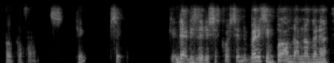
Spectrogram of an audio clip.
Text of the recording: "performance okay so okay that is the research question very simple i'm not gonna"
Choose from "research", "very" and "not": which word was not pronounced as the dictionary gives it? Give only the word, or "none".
research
